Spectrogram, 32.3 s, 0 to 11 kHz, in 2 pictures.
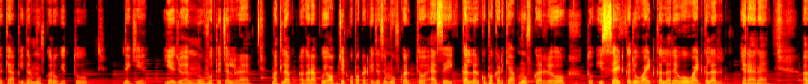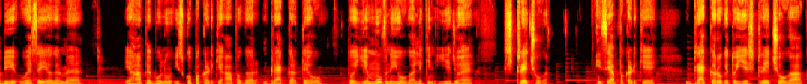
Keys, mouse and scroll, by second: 10.1 click, 16.7 space, 17.1 click, 17.2 space, 21.2 click, 27.1-28.5 alt+scroll down 2, 30.1 click.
